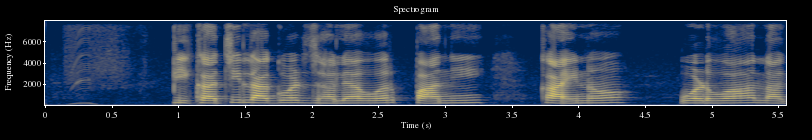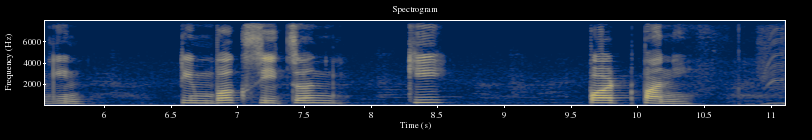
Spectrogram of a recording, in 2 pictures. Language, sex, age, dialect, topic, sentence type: Marathi, female, 25-30, Varhadi, agriculture, question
